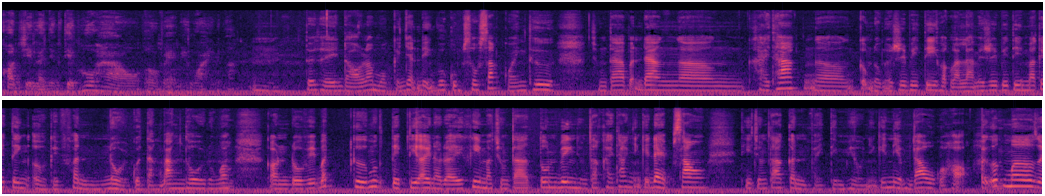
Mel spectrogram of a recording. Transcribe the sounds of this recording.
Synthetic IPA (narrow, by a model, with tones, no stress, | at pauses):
kɔ˨˩nt͡ɕi˧˩laː˨˩ɲɨ̰˧˥ŋt̪i˨˩ək̚ho˧ɦaː˨˩wʔəː˧˩vɛ̰˧˩mḭ˨˧˨ŋwaː˧˩jɗɨ̰˧˥ə˧ʔɨ˨˩m | t̪o˧jt̪ʰe˨˦ɗɔ˨˦laː˨˩mo˨˩t̚kaː˨˦jɲə̰˧˨nɗḭ˧˨ŋ̟vo˧kʊ˨˩ŋ͡msə˧wsa˦˥k̚kːu˧˩əʔa˧ŋt̪ʰɨ˧ | t͡ɕʊ˨˦ŋ͡mt̪aː˧və̰˧˥nɗaː˧ŋʔː | xaː˨˦jt̪ʰaː˦˥k̚ʔəː˨˩kə̰˧˨wŋ͡mɗə˨˩wʔa˧zi˧ɓi˧t̪i˧hwa˨˩k̚laː˨˩laː˨˩mʔɛ˧zi˧ɓi˧t̪i˧maː˧ke˦˥t̪̚ï˧ŋ̟ʔəː˧˩kaː˨˦jfə˨˩nːo˧˩jku˧˩ət̪aː˧˩ŋɓa˧ŋt̪ʰo˧jɗʊ˨˦ŋ͡mʔə˧wŋ͡m | kɔ˨˩nɗo˨˦jvəː˨˦jɓə˦˥t̚kɨ˨˦mo˨˩t̚t̪i˨˩p̚t̪i˧ʔə˧jnaː˨˩wɗə˨˦jxi˧maː˨˩t͡ɕʊ˨˦ŋ͡mt̪aː˧t̪o˧nvï˧ŋt͡ɕʊ˨˦ŋ͡mt̪aː˧xaː˨˦jt̪ʰa˦˥k̚ɲɨ̰˧˥kaː˨˦ɗɛ˨˩p̚sa˧w | t̪ʰi˨˩t͡ɕʊ˨˦ŋ͡mt̪aː˧kə˨˩nfaː˧˩jt̪i˨˩mhi˧˩əwɲɨ̰˧˥ŋkaː˨˦jni˧˩əmɗa˧wku˧˩əhɔ̰˧˨˧jʔɨ˦˥ək̚məː˧zo˨˩˨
